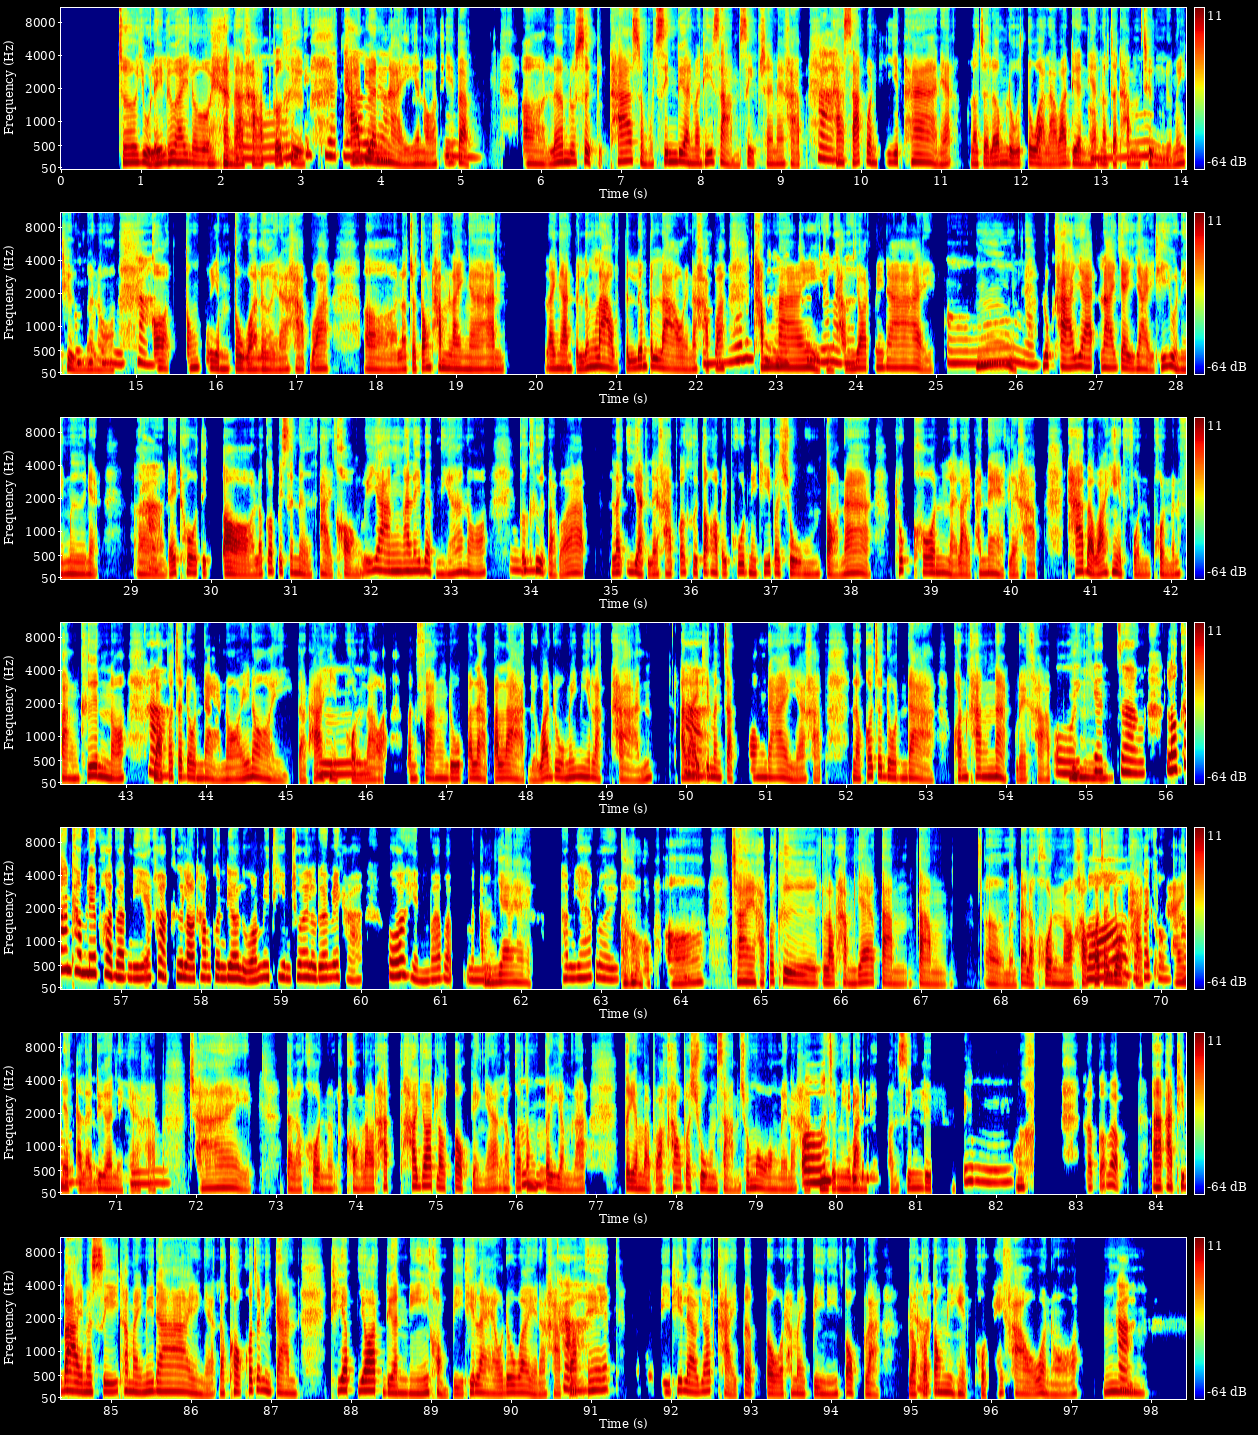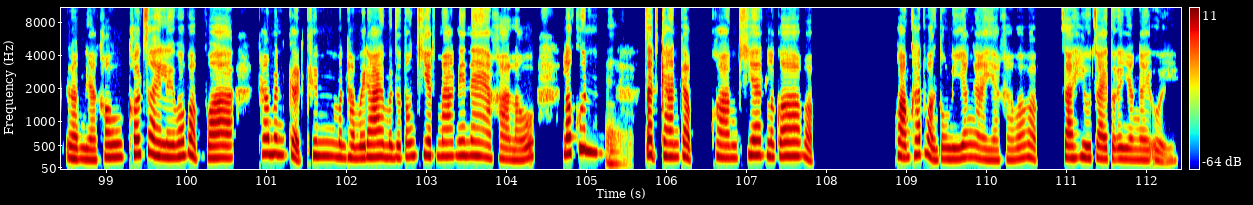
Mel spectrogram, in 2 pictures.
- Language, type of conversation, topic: Thai, podcast, คุณรับมือกับความคาดหวังจากคนอื่นอย่างไร?
- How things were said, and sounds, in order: laughing while speaking: "อะ"; chuckle; tapping; chuckle; in English: "report"; chuckle; in English: "target"; giggle; chuckle; other background noise; in English: "heal"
